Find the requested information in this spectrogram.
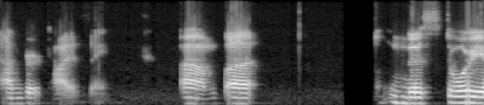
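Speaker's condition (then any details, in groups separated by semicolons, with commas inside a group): Cerebral palsy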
